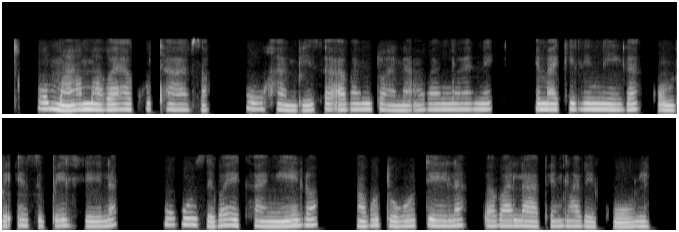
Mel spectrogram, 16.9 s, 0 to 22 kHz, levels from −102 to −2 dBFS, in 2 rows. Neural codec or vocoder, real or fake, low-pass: none; real; 5.4 kHz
